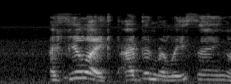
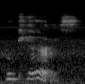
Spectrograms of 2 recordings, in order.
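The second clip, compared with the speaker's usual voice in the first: soft, offhand imitation of a shrug; retold indifference; 3 semitones higher, 11 dB quieter than usual. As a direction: quote the roommate's not caring, quietly. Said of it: "of not caring".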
